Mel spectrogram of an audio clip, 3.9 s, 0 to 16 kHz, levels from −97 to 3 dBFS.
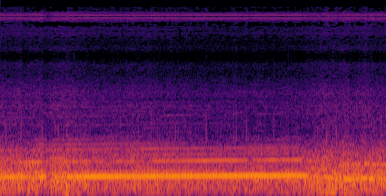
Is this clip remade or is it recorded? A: recorded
